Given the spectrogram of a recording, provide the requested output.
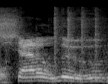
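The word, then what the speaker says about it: Shadaloo: It's Shadow Lou, not Shadow. There's not It doesn't end with A, it ends with O.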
